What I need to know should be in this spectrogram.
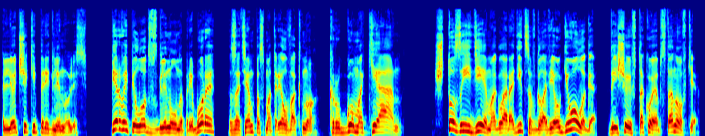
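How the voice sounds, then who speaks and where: A man's voice: mid-range voice, brisk, no room sound. Male storybook narrator, dramatic read, dry sound. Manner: expressive, dramatic reading.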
